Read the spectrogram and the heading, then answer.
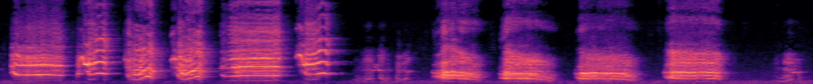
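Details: Bored pet cockatoo screeching over and over, about ten harsh, raspy screams in a steady run, one roughly every three-quarters of a second, with no other sounds.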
